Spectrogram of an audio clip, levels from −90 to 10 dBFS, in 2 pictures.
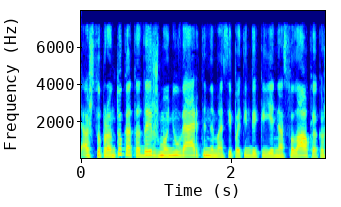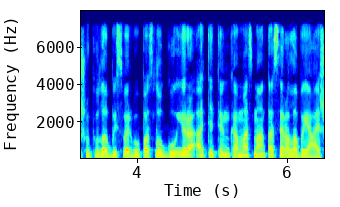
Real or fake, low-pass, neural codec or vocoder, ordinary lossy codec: real; 7.2 kHz; none; MP3, 64 kbps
